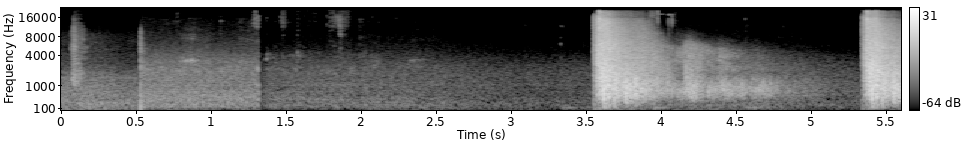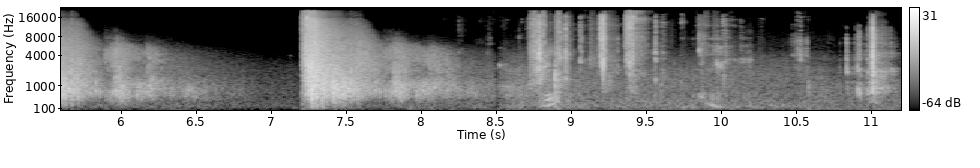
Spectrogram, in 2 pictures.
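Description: Three loud, sharp gunshots from a Daniel Defense 300BLK PDW firing Fiocchi 150 grain FMJ practice rounds, spaced about two seconds apart and each ringing out briefly. A quicker burst of cracks follows, with faint talk at the start.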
